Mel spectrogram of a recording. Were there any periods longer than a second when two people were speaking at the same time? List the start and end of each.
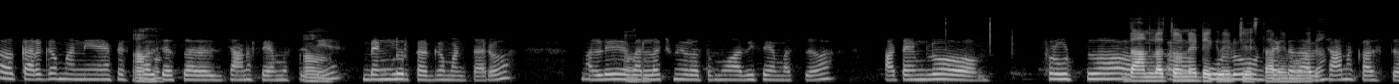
11.7-13.2

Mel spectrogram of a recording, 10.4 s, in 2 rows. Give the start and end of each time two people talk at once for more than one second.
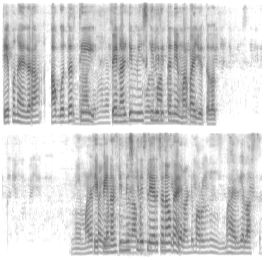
2.2-3.9, 7.0-8.8

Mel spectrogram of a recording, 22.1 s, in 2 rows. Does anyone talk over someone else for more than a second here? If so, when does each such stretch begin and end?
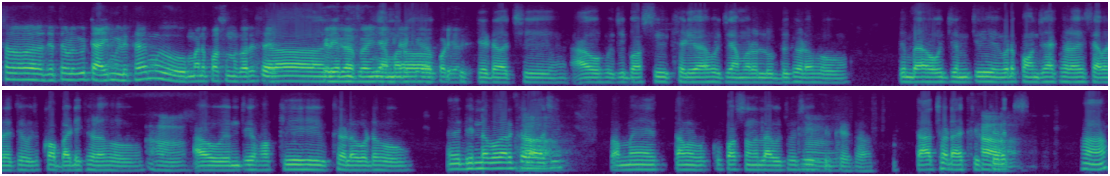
3.3-4.7

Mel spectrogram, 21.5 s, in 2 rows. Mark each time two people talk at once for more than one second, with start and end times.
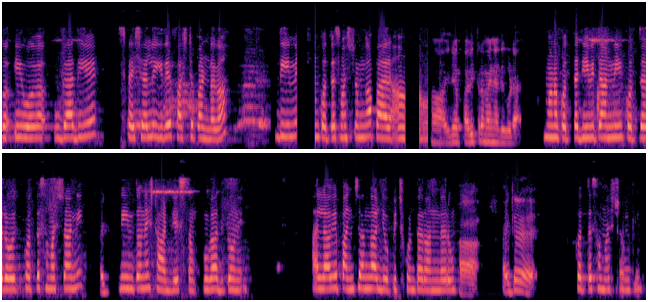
none

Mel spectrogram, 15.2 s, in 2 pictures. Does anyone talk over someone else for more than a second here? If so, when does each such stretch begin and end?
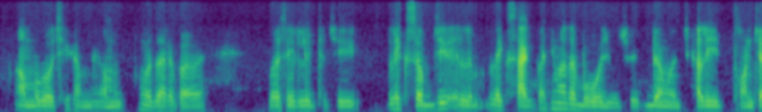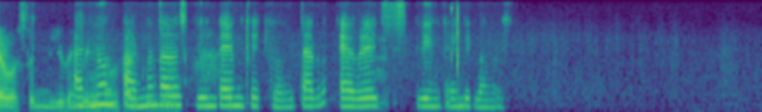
8.4-9.7

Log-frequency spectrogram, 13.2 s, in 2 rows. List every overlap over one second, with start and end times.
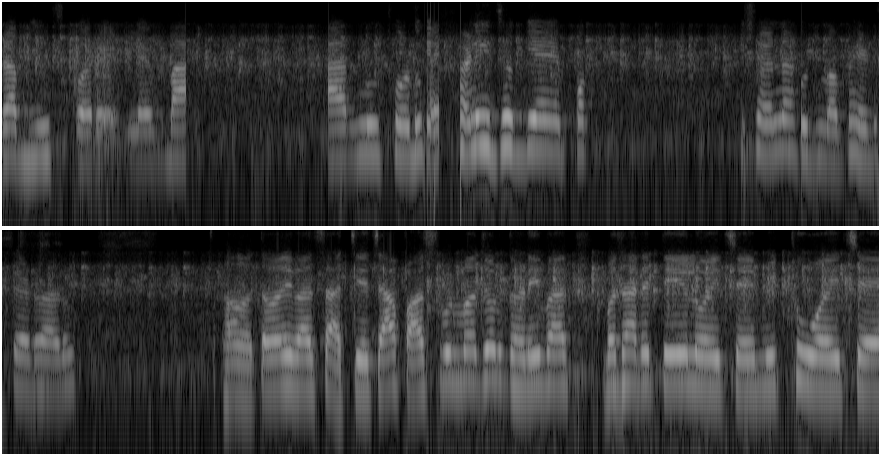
none

